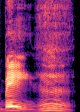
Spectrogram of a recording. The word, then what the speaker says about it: bathe: But the verb for take a bath, 事实上可以变成一个单词, and it's to bathe. That A is a long A. And 那个 TH 变的你要加一个 E, to bathe.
